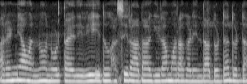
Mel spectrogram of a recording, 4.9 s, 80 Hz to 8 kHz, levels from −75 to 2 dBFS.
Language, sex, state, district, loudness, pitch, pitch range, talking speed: Kannada, female, Karnataka, Mysore, -13 LUFS, 205 Hz, 200-210 Hz, 95 wpm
